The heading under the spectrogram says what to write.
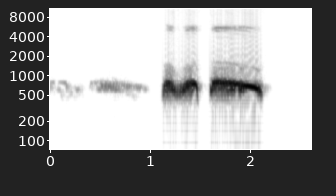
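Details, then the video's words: Provoking decoy spotted dove, voice harsh and in thổ sấm style: a quiet drawn-out low murmur leads into a loud hoarse double coo, the second part longer and sinking at the end. "Chim Cu Mồi Kích bổi giọng gắt gỏng như chửi bổi vậy, bổi nào nghe cũng ghét"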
